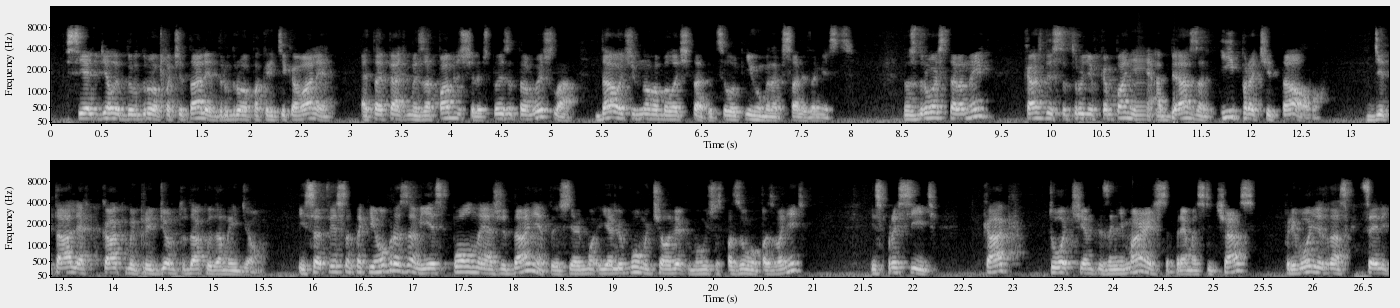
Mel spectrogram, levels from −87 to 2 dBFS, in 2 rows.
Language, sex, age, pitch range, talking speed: Russian, male, 20-39, 125-165 Hz, 175 wpm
